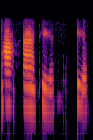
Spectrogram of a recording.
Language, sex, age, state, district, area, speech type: Bengali, female, 45-60, West Bengal, Uttar Dinajpur, rural, conversation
